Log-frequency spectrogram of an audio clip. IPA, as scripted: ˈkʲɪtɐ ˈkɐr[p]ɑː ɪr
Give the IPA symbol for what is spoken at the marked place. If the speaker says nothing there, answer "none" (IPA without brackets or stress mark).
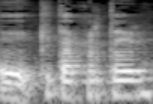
t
